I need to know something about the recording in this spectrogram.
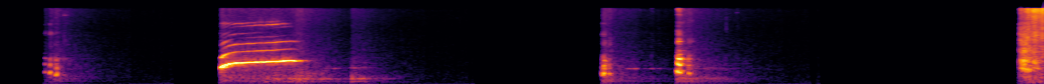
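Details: Nomi, a hand-reared baby monkey, calls while missing his mother: one loud, clear whistled note rising in pitch and lasting under a second, followed by faint clicks and handling noises in a quiet room.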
